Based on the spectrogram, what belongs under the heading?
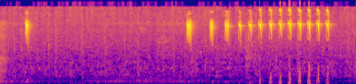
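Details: Velvet-fronted nuthatch, known locally as rambatan doraemon, in a training recording for cage birds: a sharp high note, a pause of about three seconds, then a fast run of about eleven thin, high chips repeated evenly.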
